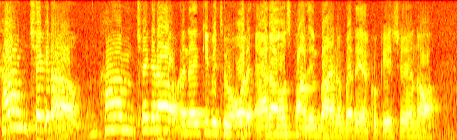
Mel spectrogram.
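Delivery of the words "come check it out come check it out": put-on loud, very high, cute little girl voice. Describing kids handing out leaflets at a street fair: loud, cute little girl voice. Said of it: "with their undeveloped voice, still like a girl, girl voice, very cute voice, loudly say".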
